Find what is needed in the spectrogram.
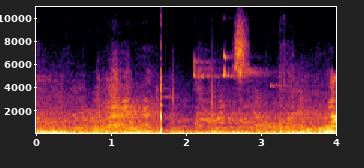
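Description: A volleyball being hit once with a single sharp smack about one and a half seconds in, over the steady echoing noise of a gym full of players.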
